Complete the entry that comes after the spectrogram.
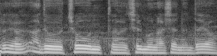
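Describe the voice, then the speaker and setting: Here a man speaks at a medium pitch. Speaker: retired neurologist and medical missionary. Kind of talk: interview.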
